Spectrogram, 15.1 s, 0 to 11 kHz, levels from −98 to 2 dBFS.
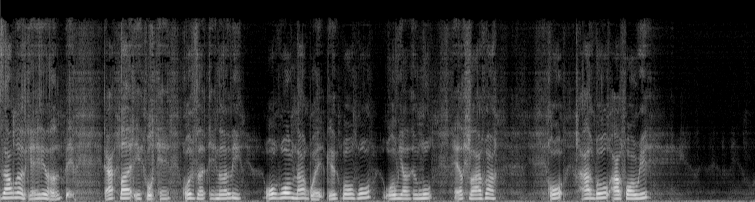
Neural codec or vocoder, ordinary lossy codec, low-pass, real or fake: autoencoder, 22.05 kHz, a latent of 192 numbers a frame, VITS, trained on many speakers; MP3, 64 kbps; 9.9 kHz; fake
